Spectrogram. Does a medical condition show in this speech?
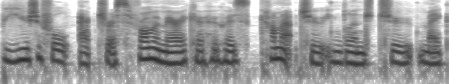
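No.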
